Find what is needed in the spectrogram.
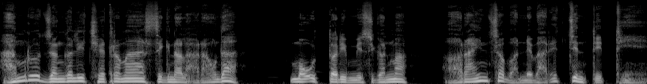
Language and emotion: Nepali, fearful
